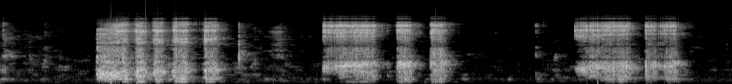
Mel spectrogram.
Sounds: Throat clearing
